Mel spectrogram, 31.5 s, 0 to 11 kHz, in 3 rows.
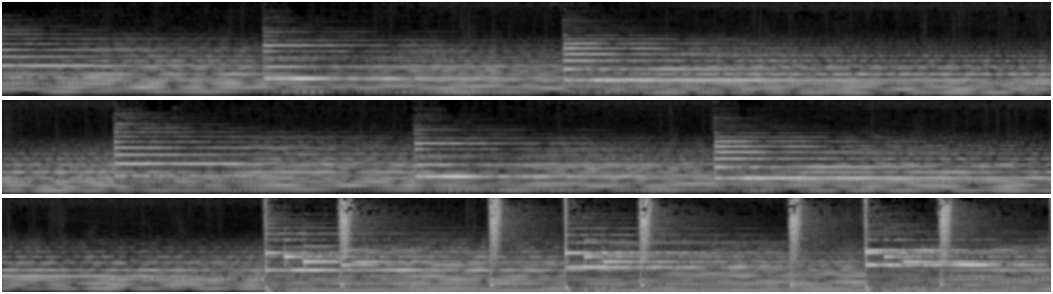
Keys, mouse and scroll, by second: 6.5 click, 6.9 scroll down 2, 7.3 scroll up 2, 7.6 scroll down 1, 7.7-9.5 middle drag, 9.5-11.1 drag, 11.1-11.5 scroll down 2, 11.6 scroll up 2, 12.1 scroll up 2, 12.5 scroll down 3, 12.9-14.0 middle drag, 14.0 scroll up 4, 14.2 scroll down 3, 14.4-15.6 middle drag, 15.6-16.1 scroll up 2, 16.5-18.2 drag, 18.2 scroll down 3, 18.7 scroll up 2, 19.0 scroll down 1, 19.2-20.4 middle drag, 20.4-21.7 drag, 21.7 scroll down 3, 22.1 scroll up 2, 23.4-23.9 scroll up 2, 24.0-24.6 scroll down 3, 24.7-25.8 middle drag, 25.8-26.2 scroll up 2, 26.2 scroll down 4, 26.4-27.5 middle drag, 27.5 scroll down 1, 27.7 middle click, 28.4-28.7 scroll up 3, 29.2 scroll up 2, 31.0 scroll up 2.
